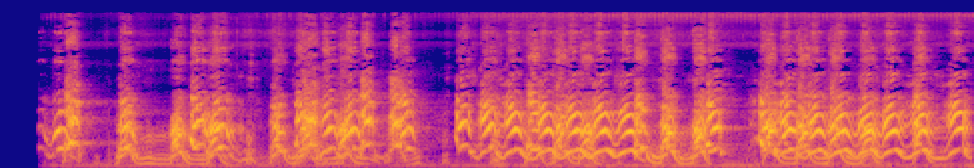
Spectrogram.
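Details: Original Mountain Cur pups in training, barking at a young raccoon held in a trap; several pups yelp and bark together in overlapping, wavering, high-pitched bursts with brief pauses between volleys.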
